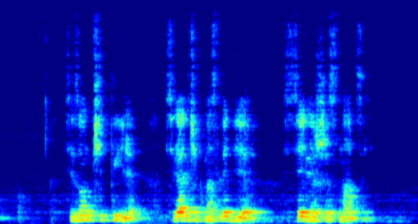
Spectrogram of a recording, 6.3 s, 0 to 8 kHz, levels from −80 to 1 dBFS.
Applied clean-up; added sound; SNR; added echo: none; none; none; reverberation time 0.6 s.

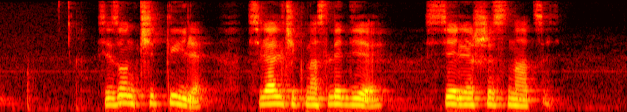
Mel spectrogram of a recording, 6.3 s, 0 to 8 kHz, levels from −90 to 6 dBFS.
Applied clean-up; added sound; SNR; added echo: none; none; none; none.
